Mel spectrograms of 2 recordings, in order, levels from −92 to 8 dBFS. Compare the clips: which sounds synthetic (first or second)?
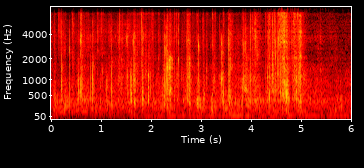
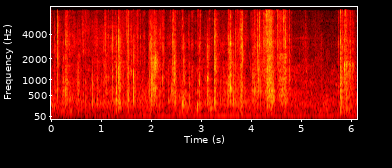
first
